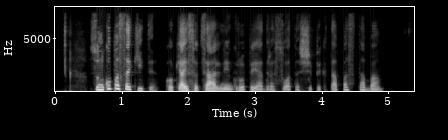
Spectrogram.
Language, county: Lithuanian, Utena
